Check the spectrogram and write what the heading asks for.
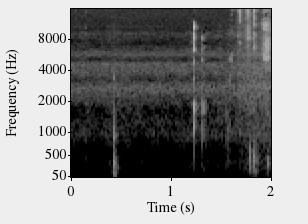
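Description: Computer mouse clicks against near silence: a single click, then a quick double click about a second later.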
